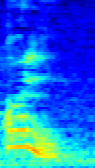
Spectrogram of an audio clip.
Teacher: ऑफ को हलक से और पुर करके, लाम को नरमी से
